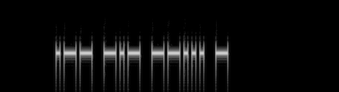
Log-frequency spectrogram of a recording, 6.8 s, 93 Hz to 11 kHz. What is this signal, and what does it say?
Morse code, heard as a keyed tone, about 15 wpm, 700 Hz. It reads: WK7T
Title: USA Call Signs - 4 Characters - Repeated 2x - 15wpm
